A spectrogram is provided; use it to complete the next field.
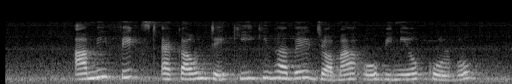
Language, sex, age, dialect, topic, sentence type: Bengali, female, 36-40, Rajbangshi, banking, question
